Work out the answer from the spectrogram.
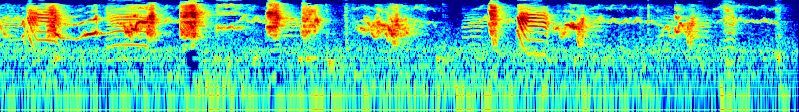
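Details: Budgerigars kept indoors as pets, bathing for the first time in a newly fitted bath, give lively scratchy twittering with quick descending chirps and short harsh squawks in close succession.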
